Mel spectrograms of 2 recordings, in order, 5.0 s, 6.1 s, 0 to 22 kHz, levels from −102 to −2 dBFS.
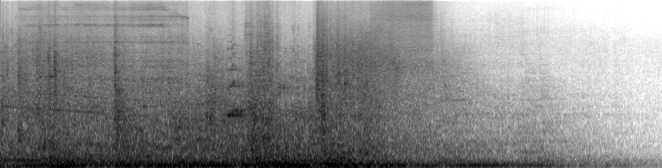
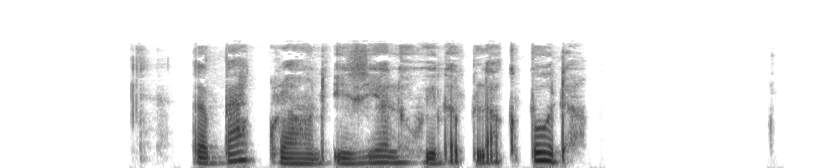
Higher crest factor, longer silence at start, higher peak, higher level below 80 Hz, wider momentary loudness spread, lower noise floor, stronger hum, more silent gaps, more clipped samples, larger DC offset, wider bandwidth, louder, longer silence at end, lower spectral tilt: second, 8 dB vs 22 dB; second, 0 s vs 1.45 s; first, 0 dBFS vs -8 dBFS; first, -10 dBFS vs -64 dBFS; first, 13 LU vs 7 LU; second, -43 dBFS vs under -90 dBFS; neither; neither; first, 0.1% vs under 0.1%; neither; first, 15 kHz vs 7.6 kHz; first, -9 LUFS vs -26 LUFS; second, 0.75 s vs 1.75 s; about the same, -6.5 dB/octave vs -7 dB/octave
